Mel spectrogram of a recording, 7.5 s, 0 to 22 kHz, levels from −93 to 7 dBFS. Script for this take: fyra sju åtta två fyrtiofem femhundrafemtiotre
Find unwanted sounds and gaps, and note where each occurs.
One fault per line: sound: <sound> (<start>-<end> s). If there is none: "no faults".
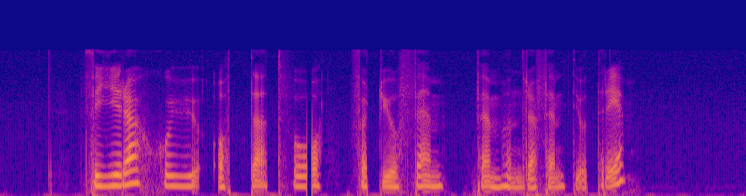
sound: dropout (3.1-3.1 s)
